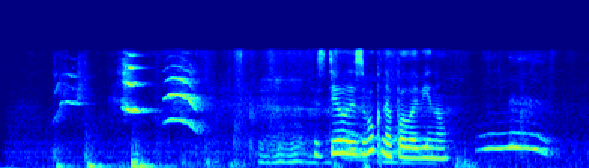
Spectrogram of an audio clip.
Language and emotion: Russian, neutral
